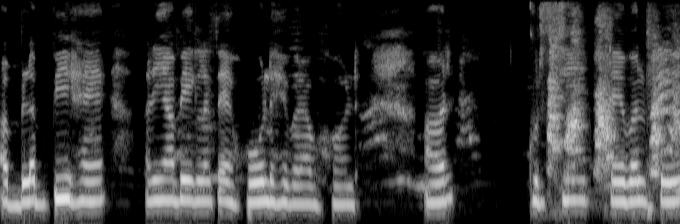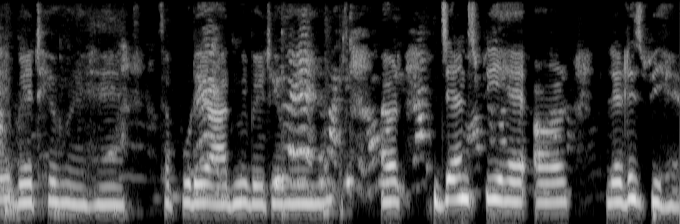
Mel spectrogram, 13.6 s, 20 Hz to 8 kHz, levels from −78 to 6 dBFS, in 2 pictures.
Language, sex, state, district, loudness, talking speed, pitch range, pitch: Hindi, female, Bihar, Kishanganj, -15 LUFS, 135 wpm, 215-240 Hz, 225 Hz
